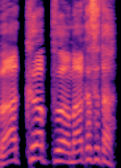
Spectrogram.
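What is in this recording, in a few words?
Voice variable chant Japanese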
